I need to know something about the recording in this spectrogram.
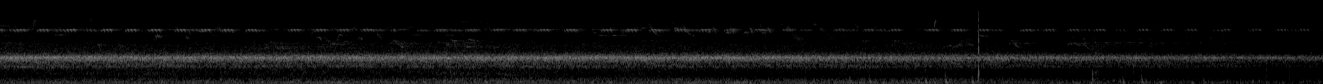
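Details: The 17-year cicadas' chorus trills as a constant hum that fades slightly toward the end. A high insect tone pulses regularly above it.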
